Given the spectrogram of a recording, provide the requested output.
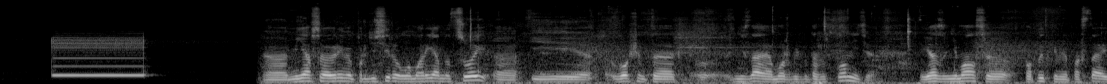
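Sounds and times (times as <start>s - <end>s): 
telephone ringing tone as a phone call is placed: 0.5s - 1.6s
speech: 2.6s - 11.0s.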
